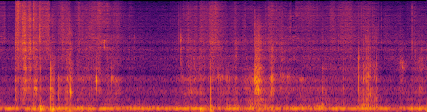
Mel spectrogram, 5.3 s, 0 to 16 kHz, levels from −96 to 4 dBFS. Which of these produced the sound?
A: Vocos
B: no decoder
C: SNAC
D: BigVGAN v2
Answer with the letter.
C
